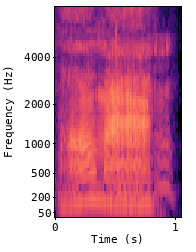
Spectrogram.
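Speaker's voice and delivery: a touch of a slow groaning Marge; lightly voiced murmuring wife; Marge impression. Trying the wife's voice for his cohost, slow murmur.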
